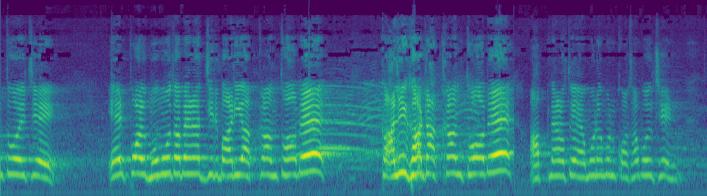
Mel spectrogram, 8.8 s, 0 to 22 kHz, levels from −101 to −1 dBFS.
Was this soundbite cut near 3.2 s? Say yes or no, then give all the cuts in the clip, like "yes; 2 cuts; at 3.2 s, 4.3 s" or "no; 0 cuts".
no; 1 cut; at 6.5 s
